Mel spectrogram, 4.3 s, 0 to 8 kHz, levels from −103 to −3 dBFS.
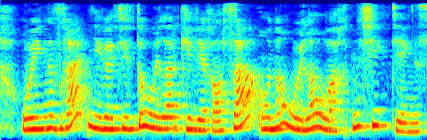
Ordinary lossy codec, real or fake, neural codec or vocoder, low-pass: AAC, 32 kbps; real; none; 7.2 kHz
